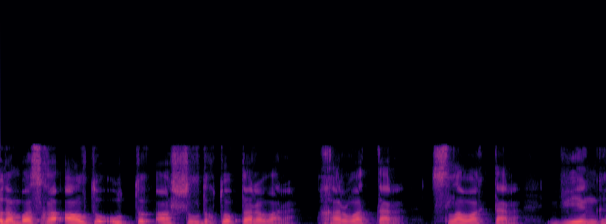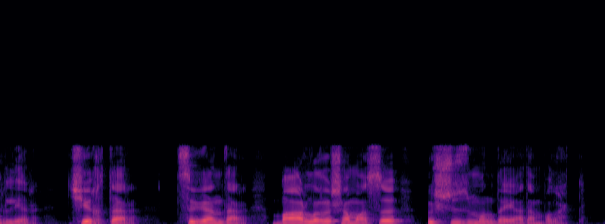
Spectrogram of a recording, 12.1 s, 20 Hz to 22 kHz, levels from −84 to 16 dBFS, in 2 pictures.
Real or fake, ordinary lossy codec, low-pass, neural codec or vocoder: real; none; none; none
